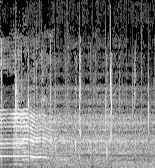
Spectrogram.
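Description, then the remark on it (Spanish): A loud, steady burst of crowd cheering and clapping, with overlapping shouts and whoops filling the full few seconds without any clear speech. “Bueno, muchos, el aplauso.”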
